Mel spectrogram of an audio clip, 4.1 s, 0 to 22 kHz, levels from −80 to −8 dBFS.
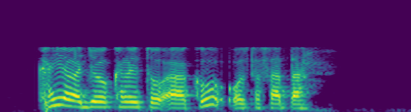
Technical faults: none

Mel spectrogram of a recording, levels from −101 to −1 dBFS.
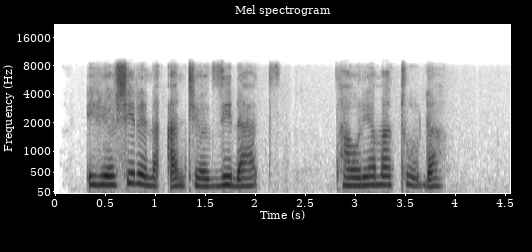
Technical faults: Opus voice compression

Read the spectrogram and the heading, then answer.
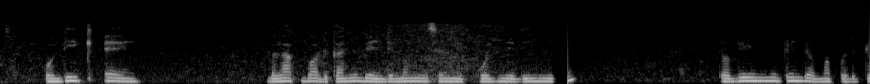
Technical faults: noise suppressor artifacts; handover gap; fallback to narrowband

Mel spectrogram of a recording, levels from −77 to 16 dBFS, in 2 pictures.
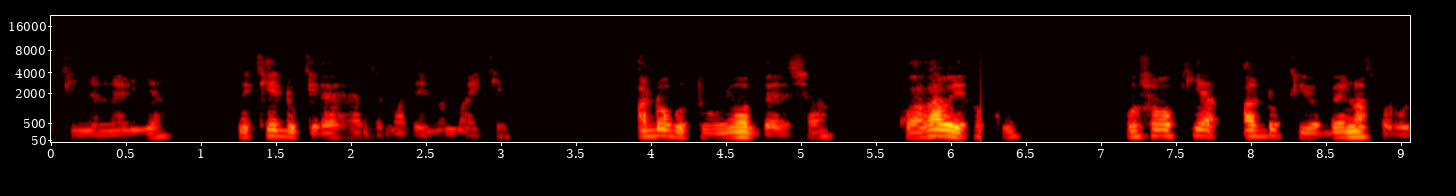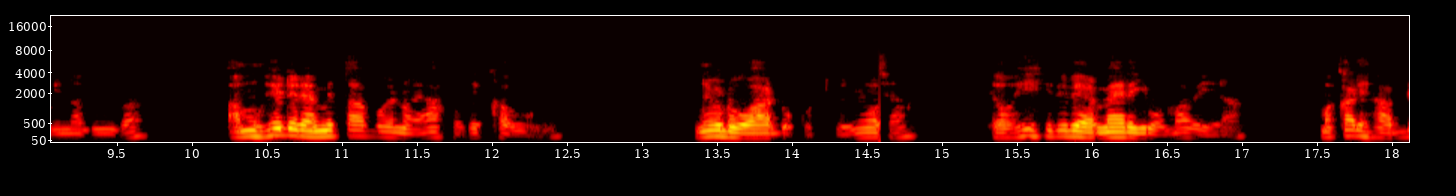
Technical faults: damaged data in a compressed stream

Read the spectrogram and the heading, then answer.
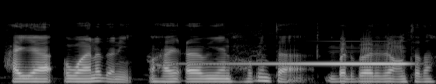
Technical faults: loudspeaker feedback squeal

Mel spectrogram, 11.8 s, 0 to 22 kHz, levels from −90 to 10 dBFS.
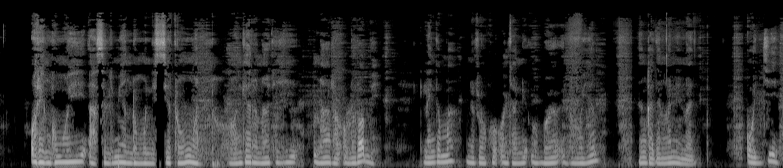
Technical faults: audio missing between chunks

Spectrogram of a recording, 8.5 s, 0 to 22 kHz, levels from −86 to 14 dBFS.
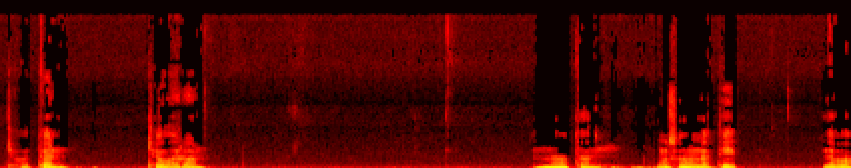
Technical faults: none

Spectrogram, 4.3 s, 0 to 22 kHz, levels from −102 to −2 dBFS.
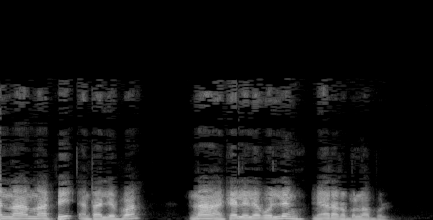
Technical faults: Vorbis compression

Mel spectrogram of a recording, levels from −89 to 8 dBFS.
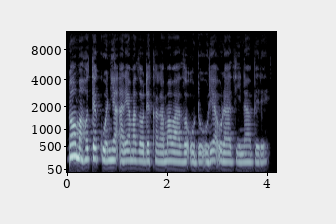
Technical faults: none

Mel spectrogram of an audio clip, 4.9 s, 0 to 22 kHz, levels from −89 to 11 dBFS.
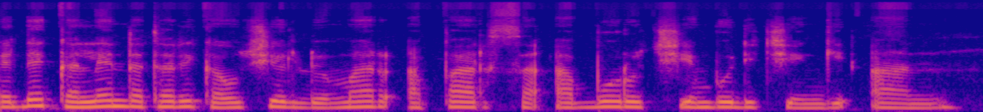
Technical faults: none

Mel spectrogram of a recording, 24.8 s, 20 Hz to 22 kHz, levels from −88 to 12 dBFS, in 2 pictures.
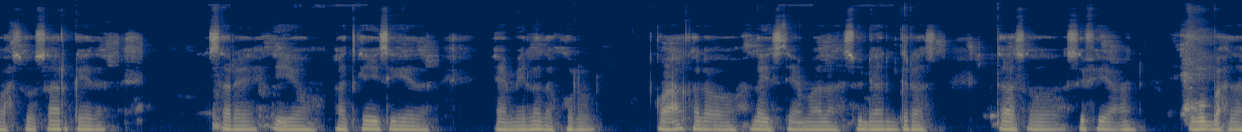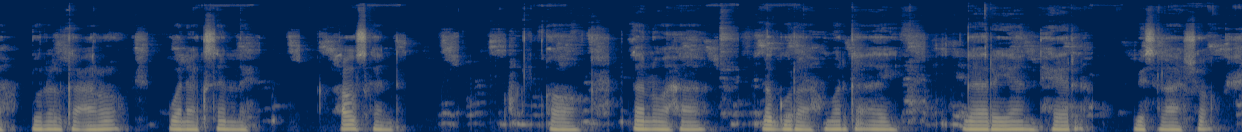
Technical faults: none

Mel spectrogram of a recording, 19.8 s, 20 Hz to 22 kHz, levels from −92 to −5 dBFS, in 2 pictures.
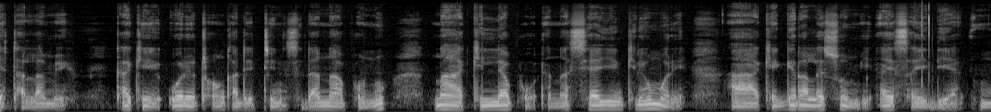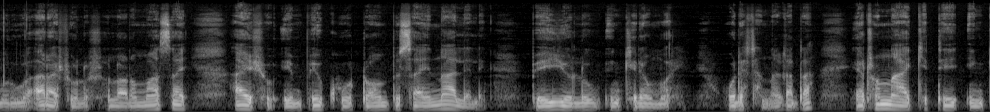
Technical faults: none

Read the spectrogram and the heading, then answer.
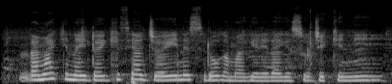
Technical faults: AAC frame loss with concealment

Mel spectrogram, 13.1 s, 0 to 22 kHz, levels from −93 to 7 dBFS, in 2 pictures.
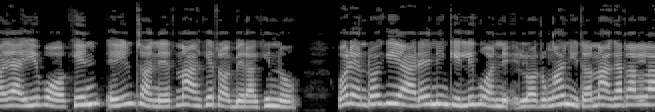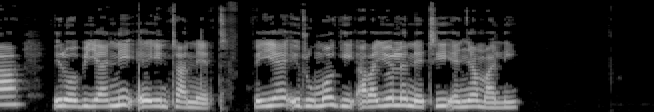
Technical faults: none

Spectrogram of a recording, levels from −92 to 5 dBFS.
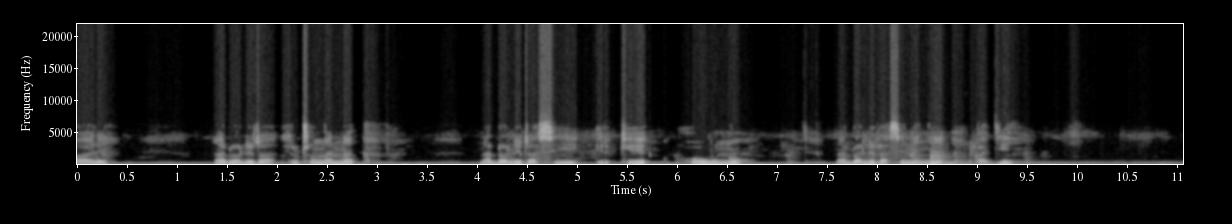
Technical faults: sample clock jitter

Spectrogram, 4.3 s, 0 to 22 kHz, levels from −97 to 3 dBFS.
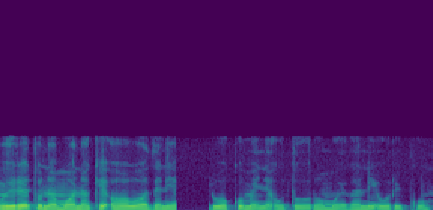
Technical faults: digital wireless dropout

